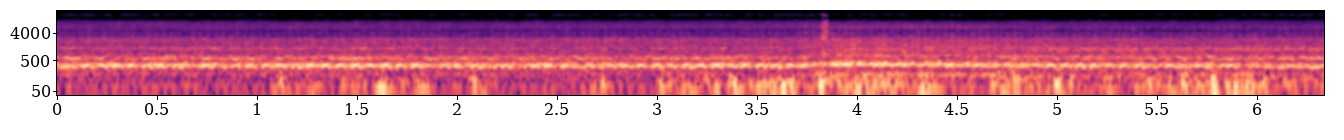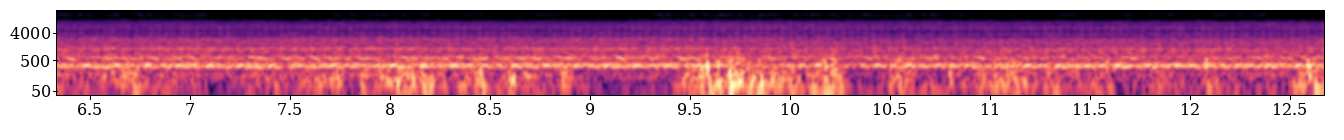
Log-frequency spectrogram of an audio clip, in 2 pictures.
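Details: Toyota Camry 2.2 L four-cylinder idling: steady mid-pitched whine holding constant over smooth idle; owner suspects alternator or water pump, mechanics say normal or can't hear it.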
